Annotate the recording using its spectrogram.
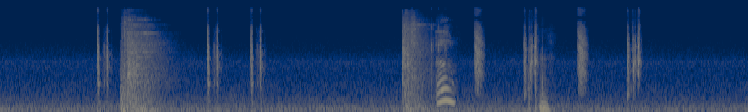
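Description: Short electronic menu clicks and chimes sound several times.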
